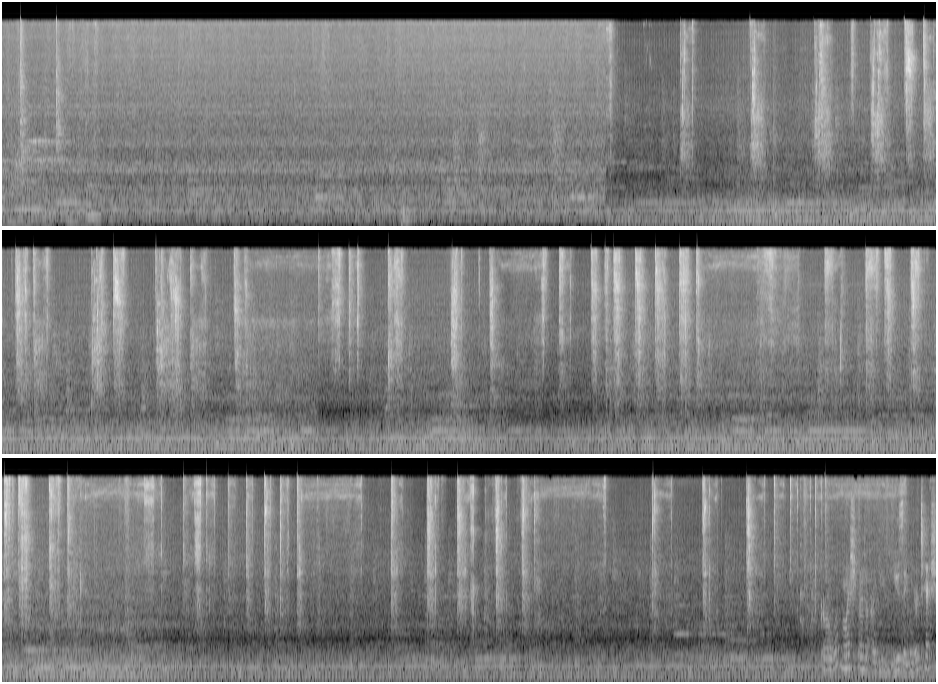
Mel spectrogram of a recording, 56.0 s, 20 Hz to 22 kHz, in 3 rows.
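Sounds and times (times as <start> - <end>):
machine humming: 0.0 - 56.0.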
